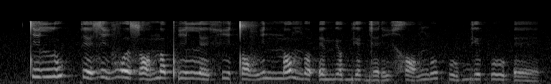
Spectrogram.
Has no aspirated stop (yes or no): yes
